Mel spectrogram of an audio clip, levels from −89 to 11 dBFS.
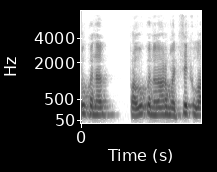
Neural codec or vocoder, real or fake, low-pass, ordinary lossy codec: codec, 44.1 kHz, 7.8 kbps, Pupu-Codec; fake; 7.2 kHz; MP3, 48 kbps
